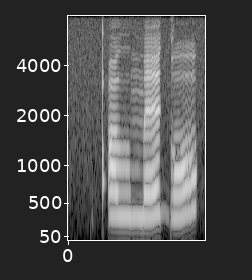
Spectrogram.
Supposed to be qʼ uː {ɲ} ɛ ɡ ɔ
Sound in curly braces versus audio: incorrect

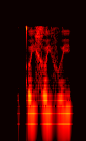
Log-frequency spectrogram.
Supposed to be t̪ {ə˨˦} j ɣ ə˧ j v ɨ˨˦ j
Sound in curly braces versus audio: correct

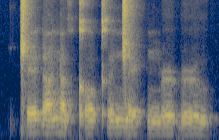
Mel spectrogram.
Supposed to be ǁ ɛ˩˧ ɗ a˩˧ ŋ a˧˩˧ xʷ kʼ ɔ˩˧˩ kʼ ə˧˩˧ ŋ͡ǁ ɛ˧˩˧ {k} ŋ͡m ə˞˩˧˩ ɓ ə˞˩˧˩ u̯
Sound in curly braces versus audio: correct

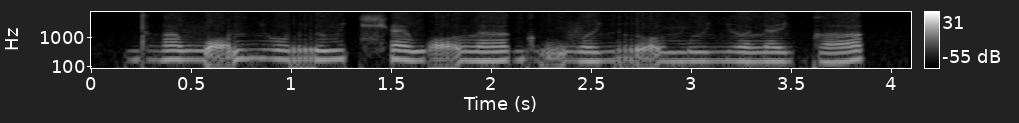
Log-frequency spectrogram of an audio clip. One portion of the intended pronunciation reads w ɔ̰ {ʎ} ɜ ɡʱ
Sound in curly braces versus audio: incorrect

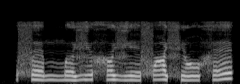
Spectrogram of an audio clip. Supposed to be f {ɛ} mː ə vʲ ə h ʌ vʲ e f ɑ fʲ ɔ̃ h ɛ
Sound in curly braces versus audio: correct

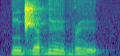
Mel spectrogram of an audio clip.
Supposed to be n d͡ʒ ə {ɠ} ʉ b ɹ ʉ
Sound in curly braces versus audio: correct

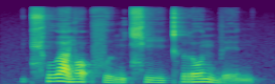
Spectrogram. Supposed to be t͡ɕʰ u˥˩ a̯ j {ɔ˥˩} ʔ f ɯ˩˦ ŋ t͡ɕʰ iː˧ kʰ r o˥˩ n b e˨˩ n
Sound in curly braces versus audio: incorrect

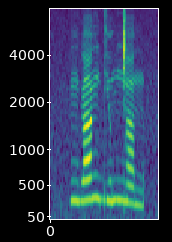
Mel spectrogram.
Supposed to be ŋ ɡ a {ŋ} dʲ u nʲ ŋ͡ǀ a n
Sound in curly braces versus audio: correct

